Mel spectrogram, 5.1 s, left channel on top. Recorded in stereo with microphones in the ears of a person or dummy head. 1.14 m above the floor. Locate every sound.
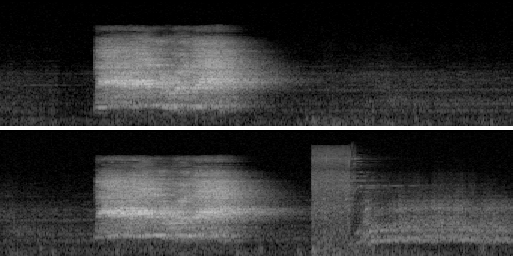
0.9 s a shout: 30° left (ahead or behind), 1.3 m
